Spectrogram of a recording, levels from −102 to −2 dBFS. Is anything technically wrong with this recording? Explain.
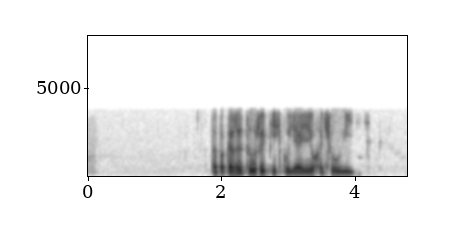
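No, nothing is technically wrong.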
